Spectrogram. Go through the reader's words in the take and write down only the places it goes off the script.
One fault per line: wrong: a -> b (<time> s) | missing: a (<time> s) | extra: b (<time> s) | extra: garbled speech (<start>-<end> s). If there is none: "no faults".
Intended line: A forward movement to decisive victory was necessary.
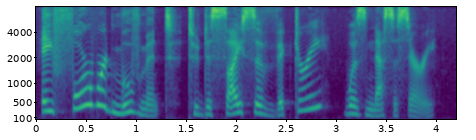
no faults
